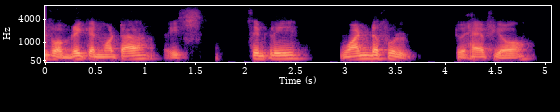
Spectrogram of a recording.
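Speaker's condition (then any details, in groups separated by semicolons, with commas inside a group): No condition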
